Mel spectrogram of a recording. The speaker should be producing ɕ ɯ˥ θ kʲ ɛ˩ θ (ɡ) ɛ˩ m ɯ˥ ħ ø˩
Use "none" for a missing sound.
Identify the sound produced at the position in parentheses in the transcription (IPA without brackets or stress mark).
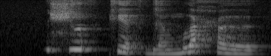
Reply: ɡ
